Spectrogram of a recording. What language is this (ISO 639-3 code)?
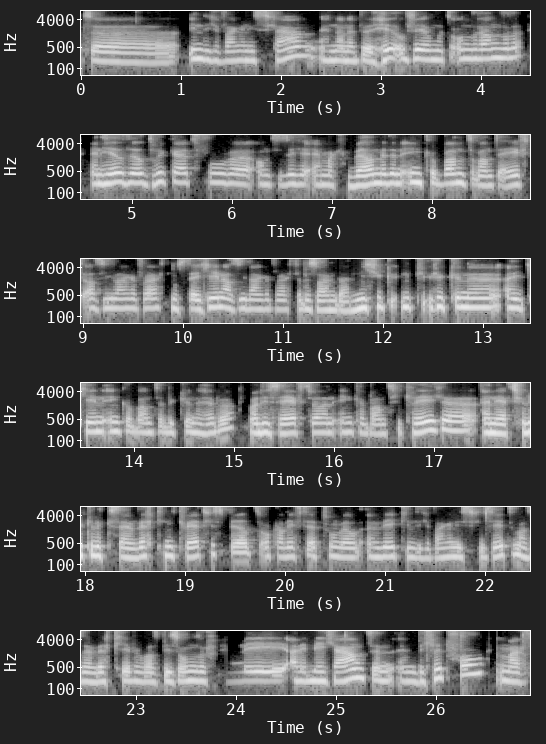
nld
